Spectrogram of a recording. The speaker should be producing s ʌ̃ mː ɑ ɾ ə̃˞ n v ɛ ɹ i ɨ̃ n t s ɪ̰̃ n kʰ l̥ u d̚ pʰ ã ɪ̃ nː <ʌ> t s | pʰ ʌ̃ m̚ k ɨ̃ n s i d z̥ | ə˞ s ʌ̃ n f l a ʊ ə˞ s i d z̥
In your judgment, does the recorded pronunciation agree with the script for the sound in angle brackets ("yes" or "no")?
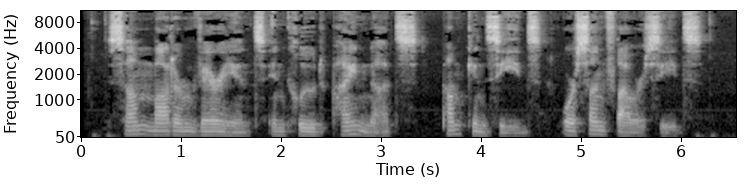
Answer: yes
